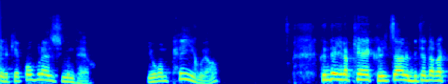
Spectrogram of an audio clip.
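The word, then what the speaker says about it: פ: 요 페이도 점이 있을 때하고 없을 때가 달라집니다. 점이 있을 때는 그냥 P, 점이 없을 때는 라인을 그어줘서 부드러운 소리다. P의 부드러운 소리가 F 발음입니다. F.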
